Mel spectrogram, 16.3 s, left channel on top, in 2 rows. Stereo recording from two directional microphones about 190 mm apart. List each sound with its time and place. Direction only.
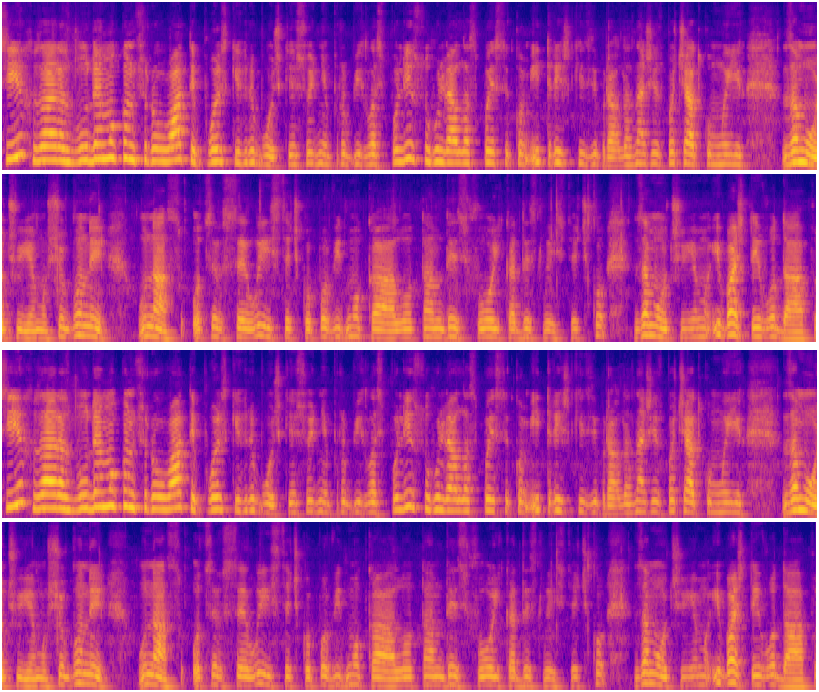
0.0 s speech: 15° left (ahead or behind)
